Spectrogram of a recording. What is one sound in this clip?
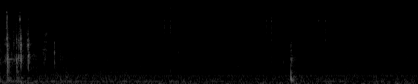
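A glass clinks softly as it is picked up.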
